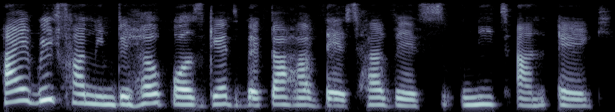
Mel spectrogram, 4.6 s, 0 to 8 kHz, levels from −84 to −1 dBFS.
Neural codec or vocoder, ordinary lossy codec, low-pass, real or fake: codec, 44.1 kHz, 3.4 kbps, Pupu-Codec; none; 7.2 kHz; fake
